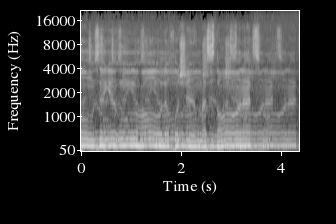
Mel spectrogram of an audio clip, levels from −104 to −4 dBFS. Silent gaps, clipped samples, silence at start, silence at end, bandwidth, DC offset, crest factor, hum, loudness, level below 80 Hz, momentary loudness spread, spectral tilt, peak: none; under 0.1%; 0 s; 0 s; over 20 kHz; under 0.1%; 20 dB; none; -24 LUFS; -54 dBFS; 7 LU; -4 dB/octave; -6 dBFS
